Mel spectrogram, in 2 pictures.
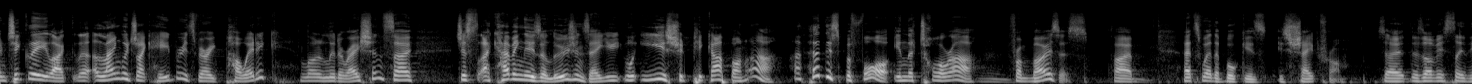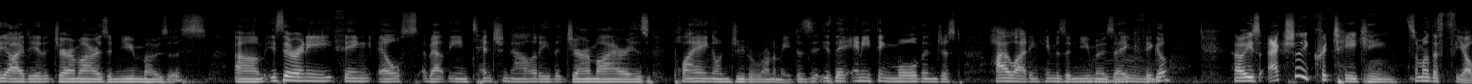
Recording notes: Enjoy the second of our two part live BANTER, recorded at the 10am Sunday Service.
